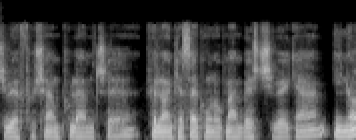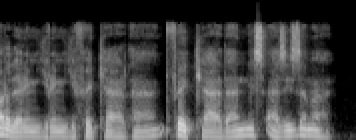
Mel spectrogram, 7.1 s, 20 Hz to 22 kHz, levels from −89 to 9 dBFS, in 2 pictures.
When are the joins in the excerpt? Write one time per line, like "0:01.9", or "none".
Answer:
0:00.9
0:01.4
0:02.2
0:04.0
0:05.2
